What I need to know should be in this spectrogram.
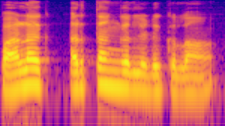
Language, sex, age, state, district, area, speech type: Tamil, male, 45-60, Tamil Nadu, Ariyalur, rural, spontaneous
